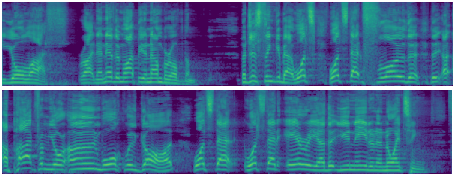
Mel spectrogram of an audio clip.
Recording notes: This was recorded in our 9am service on the 22nd of Januray, 2023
